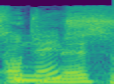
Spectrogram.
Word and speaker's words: Antunes: Euh, alors moi, je fais partie des rares personnes qui disent Lucie Antunes, mais je crois qu'on dit Antunes.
